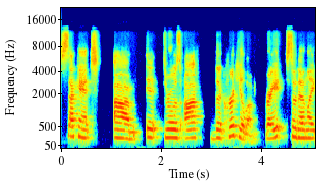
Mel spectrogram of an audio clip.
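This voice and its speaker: The woman's intonation is fairly even as she talks. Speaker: preschool coordinator presenting to school board. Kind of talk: public meeting presentation. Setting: school board meeting room. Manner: loud; hesitant, many fillers.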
